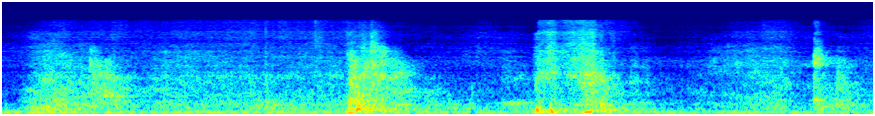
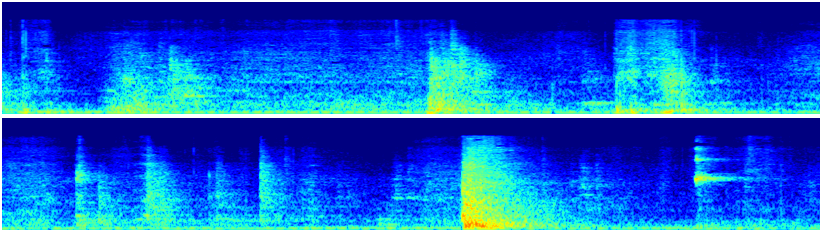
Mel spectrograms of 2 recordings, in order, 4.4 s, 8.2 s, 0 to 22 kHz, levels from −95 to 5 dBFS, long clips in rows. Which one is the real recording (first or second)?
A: second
